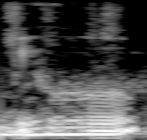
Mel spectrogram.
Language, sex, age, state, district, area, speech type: Assamese, male, 30-45, Assam, Darrang, rural, spontaneous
